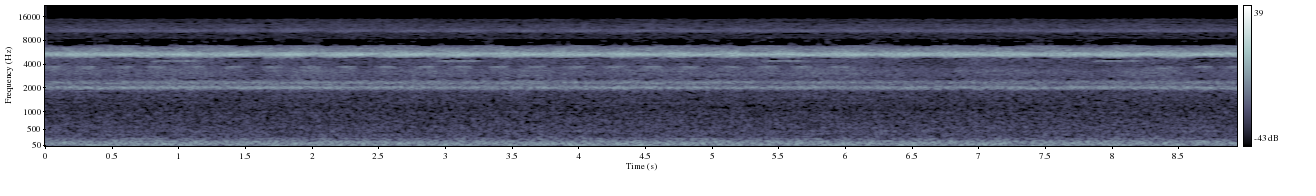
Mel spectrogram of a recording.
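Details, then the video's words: Forest crickets on a summer night keep up an even, ringing wall of high trills, unchanging from start to finish, backed by a faint low rumble. "10 Hours Relaxing Cricket Sounds For Sleep"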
